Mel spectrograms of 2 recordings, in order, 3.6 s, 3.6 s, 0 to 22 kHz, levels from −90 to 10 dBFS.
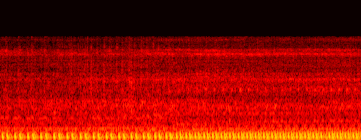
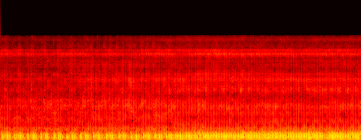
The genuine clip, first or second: first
